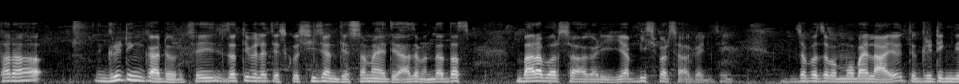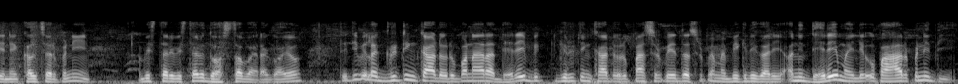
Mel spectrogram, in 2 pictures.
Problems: constant background noise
